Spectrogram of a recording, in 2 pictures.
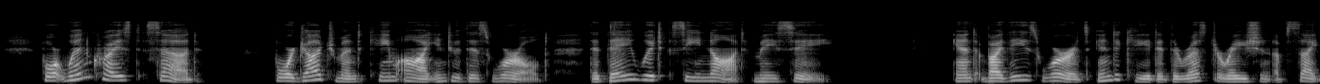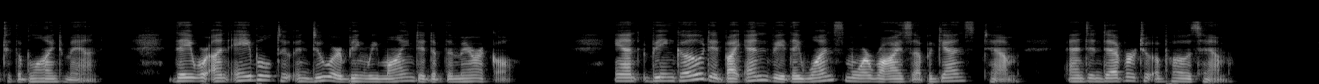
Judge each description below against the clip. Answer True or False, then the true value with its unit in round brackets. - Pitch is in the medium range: True (150 Hz)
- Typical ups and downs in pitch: True (4.2 semitones)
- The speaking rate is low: True (130 wpm)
